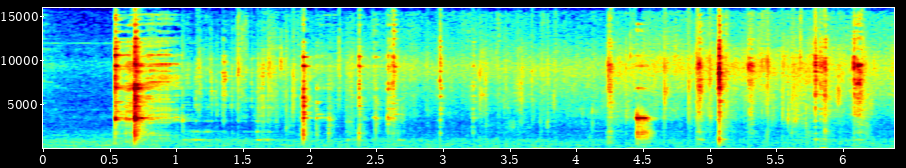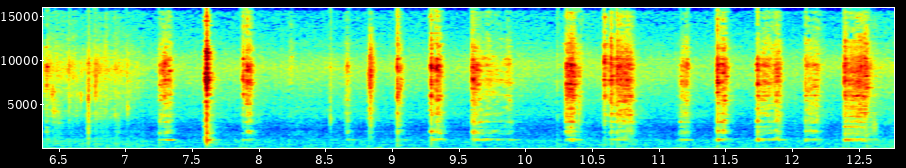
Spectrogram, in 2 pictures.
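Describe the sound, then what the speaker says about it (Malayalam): Coconut pieces frying in a pan for aval vilayichathu, a soft continuous sizzle broken by frequent clinks and scrapes of a spoon stirring against the pan, close up with no voices. "ആദ്യം ഈ തേങ്ങാക്കൊത്തൊന്ന് വറുത്തെടുക്കാം."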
